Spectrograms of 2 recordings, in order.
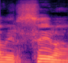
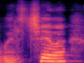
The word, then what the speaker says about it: Beersheba: en una ciudad llamada Berseba o Beersheba, como se pronuncia el hebreo.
